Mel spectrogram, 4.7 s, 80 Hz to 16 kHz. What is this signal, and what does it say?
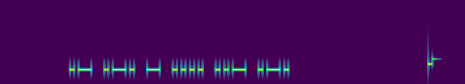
Morse code, heard as a keyed tone, about 28 wpm, 700 Hz. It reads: ARTHUR
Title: USA Common Names - 28wpm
